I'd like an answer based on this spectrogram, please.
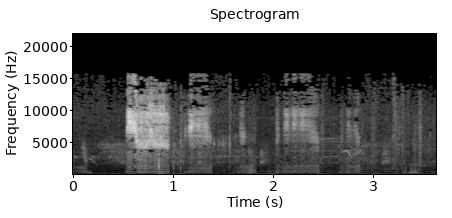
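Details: Skunk giving one loud, harsh hissing burst of about half a second, followed by fainter, scattered rasping and rustling noises.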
